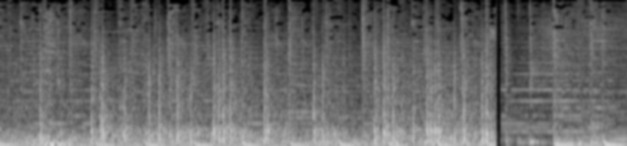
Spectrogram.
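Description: Fireworks crackling and banging in quick, irregular succession over festive background music; the sound drops out briefly about five seconds in before the music picks up again.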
